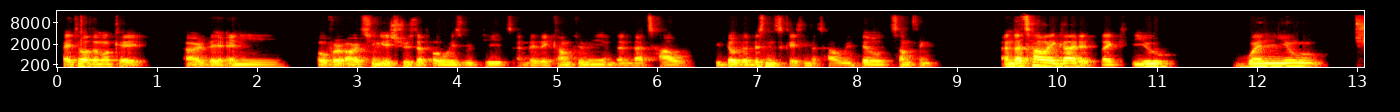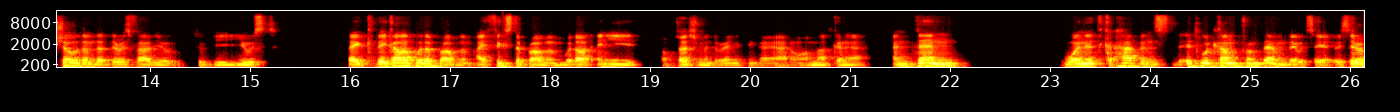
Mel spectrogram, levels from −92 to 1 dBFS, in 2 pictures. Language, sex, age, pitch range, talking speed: English, male, 20-39, 105-130 Hz, 205 wpm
